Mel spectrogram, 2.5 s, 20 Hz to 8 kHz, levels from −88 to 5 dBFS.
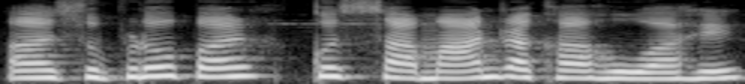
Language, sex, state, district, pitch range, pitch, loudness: Hindi, female, Uttar Pradesh, Muzaffarnagar, 250-300 Hz, 275 Hz, -12 LUFS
